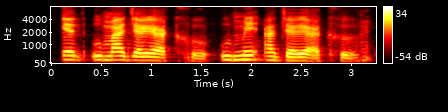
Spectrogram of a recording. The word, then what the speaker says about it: Umeajaghaku: First order of business, please pronounce your last name correctly because I butchered it. Umeajaghaku.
